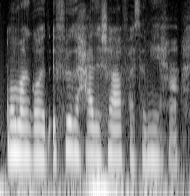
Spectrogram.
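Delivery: ordinary delivery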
